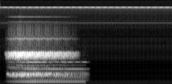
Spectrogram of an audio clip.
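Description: A magical orb gives off a shimmering, ringing chime that stops abruptly.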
